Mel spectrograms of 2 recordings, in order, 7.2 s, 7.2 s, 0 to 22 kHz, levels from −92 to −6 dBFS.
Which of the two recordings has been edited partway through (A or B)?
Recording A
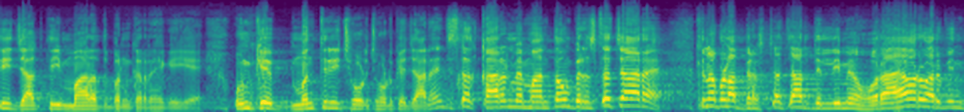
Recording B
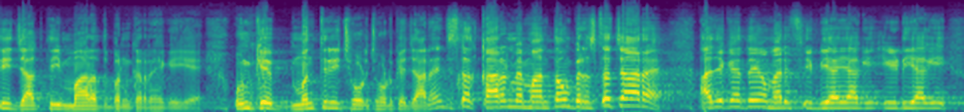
A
